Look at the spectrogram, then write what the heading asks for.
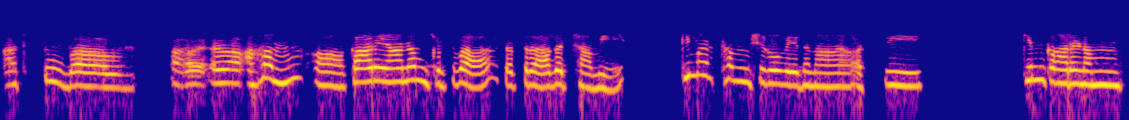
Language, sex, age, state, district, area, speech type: Sanskrit, female, 45-60, Andhra Pradesh, Nellore, urban, conversation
